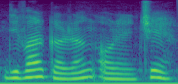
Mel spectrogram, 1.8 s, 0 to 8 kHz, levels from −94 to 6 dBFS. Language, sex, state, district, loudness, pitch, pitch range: Hindi, female, Arunachal Pradesh, Papum Pare, -16 LUFS, 215 Hz, 195-245 Hz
